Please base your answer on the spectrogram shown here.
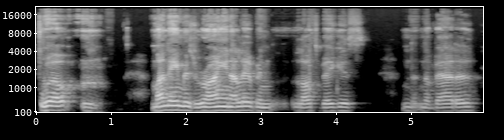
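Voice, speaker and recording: A man introducing himself as a guest on a talk show, slow and hesitant. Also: medium pitch, level tone, darkish tone, rough recording. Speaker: guest, co-author.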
